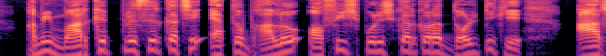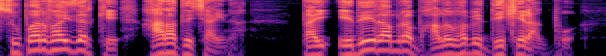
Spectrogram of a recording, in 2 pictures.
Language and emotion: Bengali, fearful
